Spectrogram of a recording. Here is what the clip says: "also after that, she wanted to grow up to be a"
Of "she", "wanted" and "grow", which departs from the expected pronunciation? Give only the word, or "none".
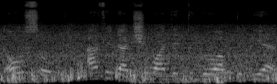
grow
